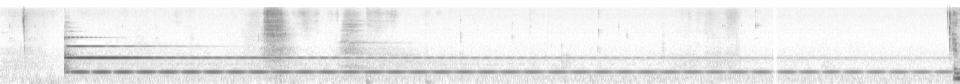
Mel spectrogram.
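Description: A singing bowl struck once, about a second in, then ringing on with a pulsing, wavering hum that slowly fades; its higher overtones die away within a few seconds.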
